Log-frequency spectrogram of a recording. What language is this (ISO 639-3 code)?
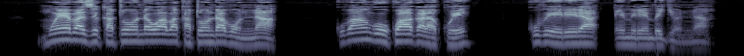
lug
